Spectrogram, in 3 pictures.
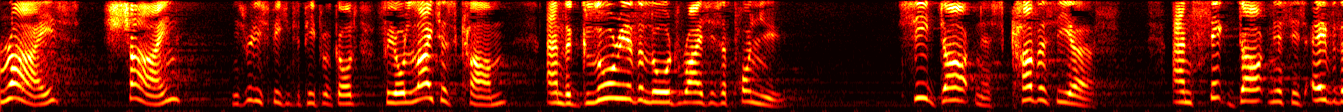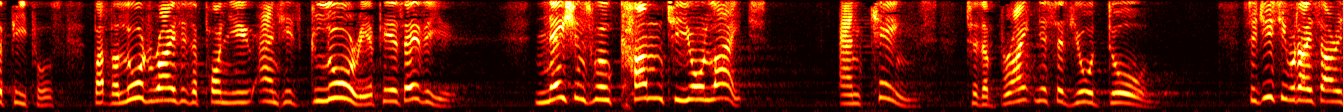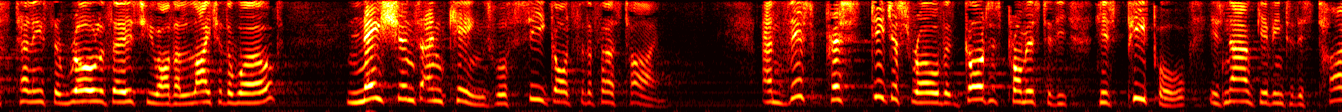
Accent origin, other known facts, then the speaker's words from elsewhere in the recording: Cambridge, East of England, United Kingdom; I grew up in Cambridge. And Cambridge is on the edge of the Fens. It's as flat as a pancake round there.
